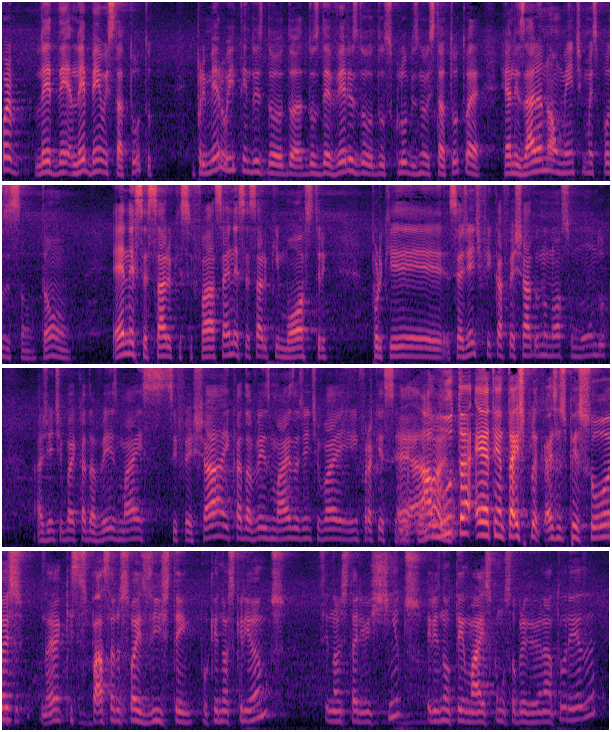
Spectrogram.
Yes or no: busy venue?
yes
